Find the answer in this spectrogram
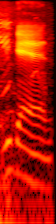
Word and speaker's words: Eugen: Where is Prince Eugene? Okay. Yugen. I keep pronouncing her name as Prince Eugene.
